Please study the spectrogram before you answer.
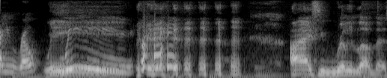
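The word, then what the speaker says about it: Weee: Is we.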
